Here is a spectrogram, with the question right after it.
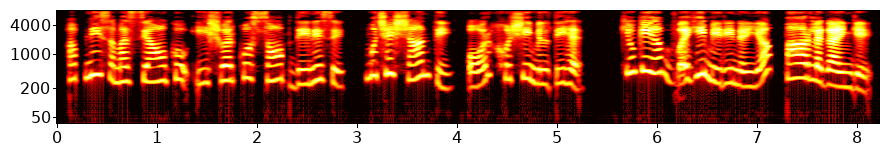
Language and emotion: Hindi, happy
